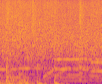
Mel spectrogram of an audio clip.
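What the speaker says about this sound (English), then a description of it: "It's raining." Rainfall in the Mario Golf video game, a soft steady patter of rain over low game music, continuous and fairly quiet.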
